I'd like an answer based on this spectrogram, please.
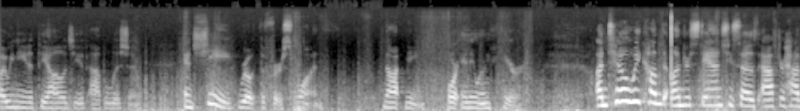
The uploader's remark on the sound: A workshop at the 2014 VJN Conference: Kingdom Justice, Vineyard Values.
